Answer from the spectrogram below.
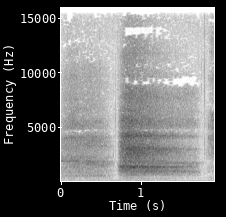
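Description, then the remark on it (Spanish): A slow, deep, calming breath drawn in while meditating, a soft airy rush that swells and then eases off, with no talking around it. “es simplemente cerrar tus ojos, calmarte respirando tranquilamente, haces unas respiraciones así,”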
